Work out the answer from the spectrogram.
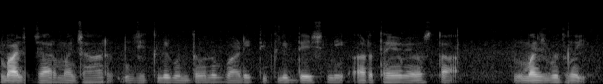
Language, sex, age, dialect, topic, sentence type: Marathi, male, 18-24, Northern Konkan, banking, statement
